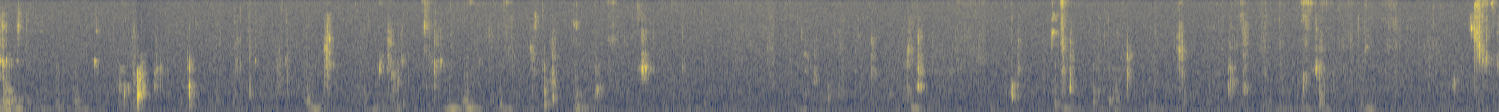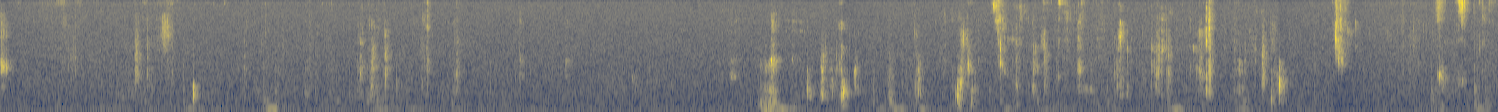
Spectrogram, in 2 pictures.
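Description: Close-miked biting and chewing of bread: scattered wet mouth clicks and smacks, coming thicker and faster in the last quarter.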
